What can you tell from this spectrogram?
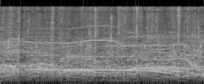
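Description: A crowd applauds steadily to congratulate someone on paying off student loan debt, with clapping mixed with whoops and cheering voices rising over it. The sound is full and fairly loud, holding constant for a couple of seconds.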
